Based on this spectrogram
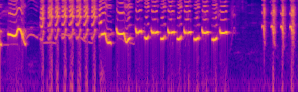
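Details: Laughingthrush singing a lure phrase for voice training: an opening warble, a quick chattering run, a string of about ten wavering whistles, a pause, then sharp repeated notes.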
